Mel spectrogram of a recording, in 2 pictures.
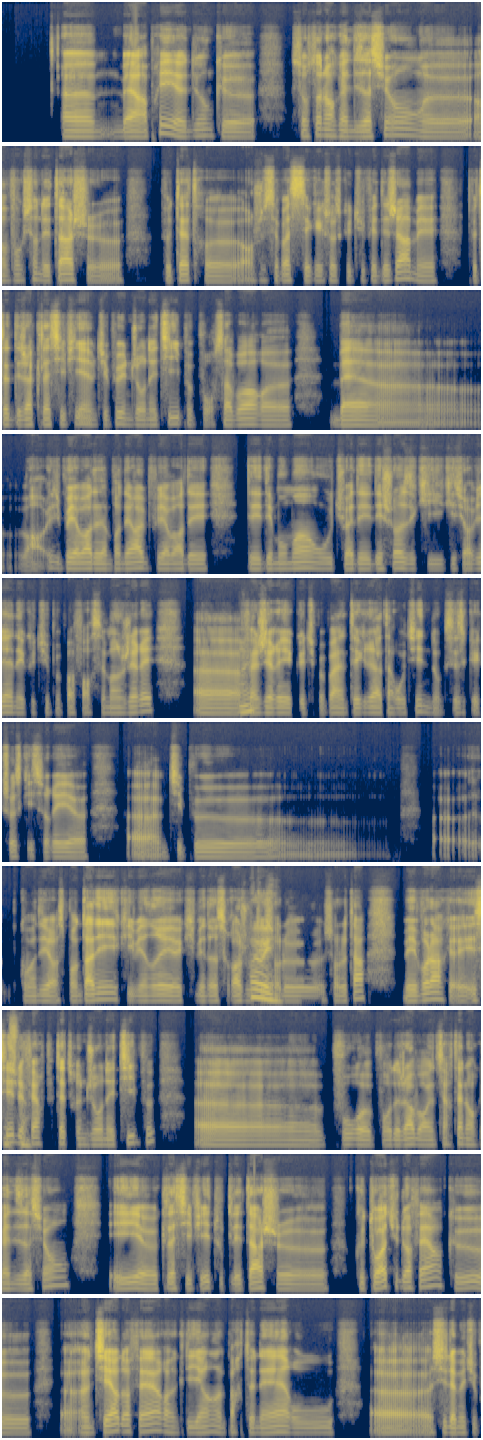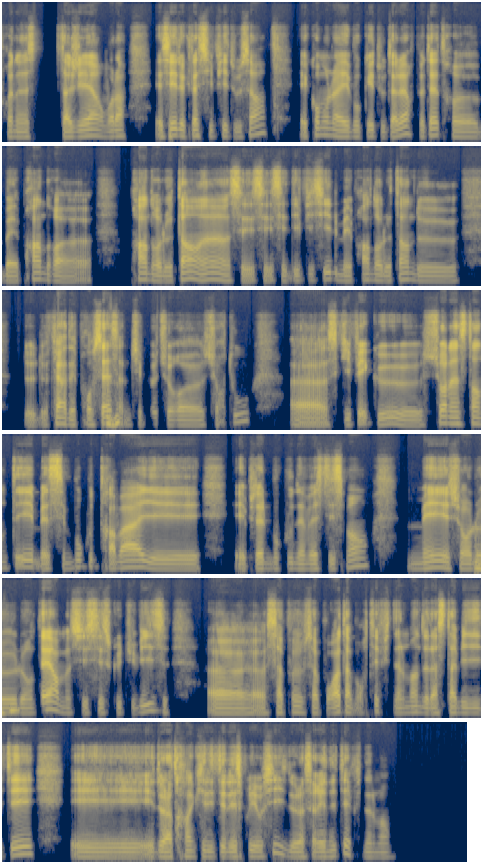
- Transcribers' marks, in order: drawn out: "heu"; drawn out: "peu"; distorted speech
- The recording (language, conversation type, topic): French, advice, Comment puis-je reprendre le contrôle de mon temps et déterminer les tâches urgentes et importantes à faire en priorité ?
